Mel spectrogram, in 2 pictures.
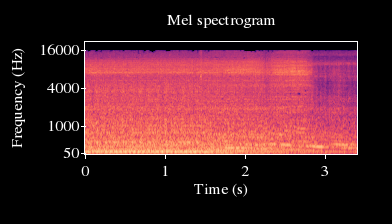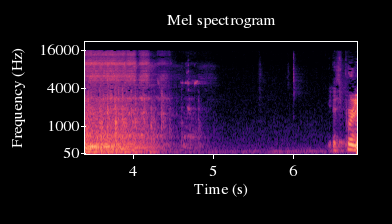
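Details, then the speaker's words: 1950 Towmotor LT40 forklift, Continental flathead four, idling after carburetor needle-and-seat cleaning: low, soft, uneven chuffing, weak and wheezy, likely low compression and somewhat worn; muffler quieter than before but possibly loose. "compression so it's kind of wheezy and it's probably worn out a little bit too"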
